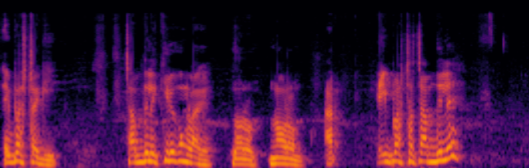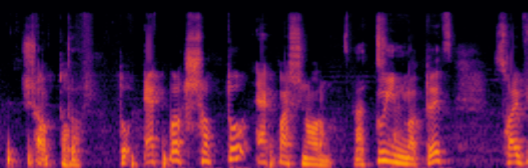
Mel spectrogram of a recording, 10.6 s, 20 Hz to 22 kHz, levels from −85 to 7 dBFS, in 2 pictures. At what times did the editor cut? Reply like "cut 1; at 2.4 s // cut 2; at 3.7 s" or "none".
none

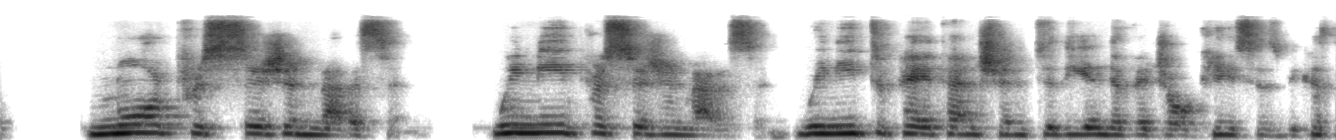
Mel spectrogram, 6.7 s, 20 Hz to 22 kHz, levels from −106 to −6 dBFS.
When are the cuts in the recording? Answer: cut 1; at 3.8 s

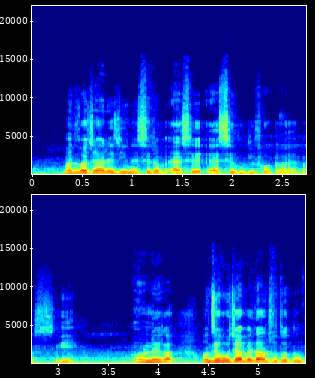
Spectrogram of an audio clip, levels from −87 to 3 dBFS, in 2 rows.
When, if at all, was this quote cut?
none

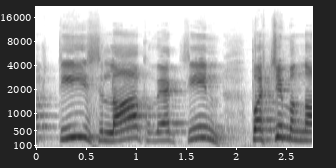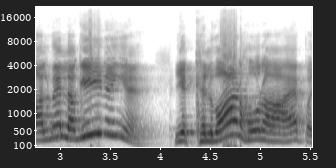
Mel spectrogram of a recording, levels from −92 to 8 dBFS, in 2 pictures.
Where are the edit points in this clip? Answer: cut 1; at 4.0 s

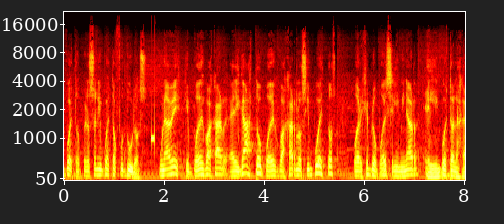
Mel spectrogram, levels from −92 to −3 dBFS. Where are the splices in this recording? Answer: cut 1; at 1.6 s // cut 2; at 3.3 s // cut 3; at 7.1 s

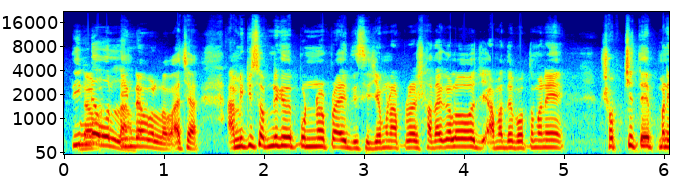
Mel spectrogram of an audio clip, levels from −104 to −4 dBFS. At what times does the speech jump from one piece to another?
none

